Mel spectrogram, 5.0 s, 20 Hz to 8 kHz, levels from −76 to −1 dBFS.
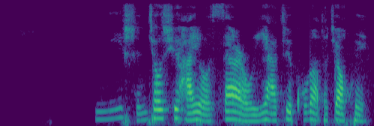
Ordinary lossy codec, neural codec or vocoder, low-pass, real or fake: AAC, 32 kbps; none; 7.2 kHz; real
